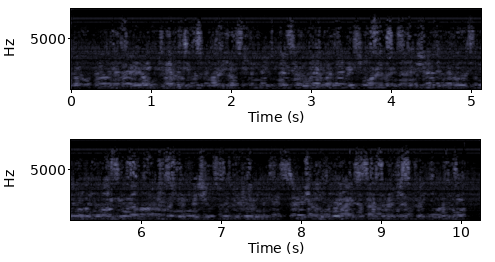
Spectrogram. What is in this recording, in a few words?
male srec 130ms 20cm sim; SiSEC11; underdetermined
